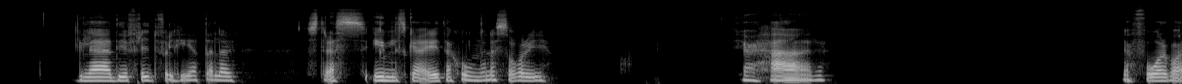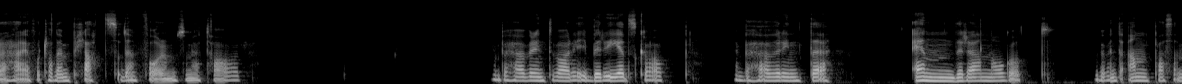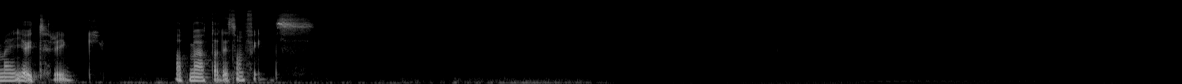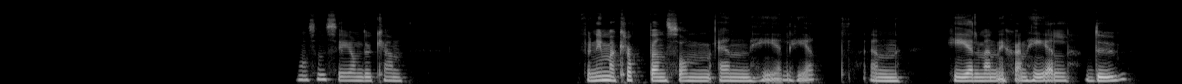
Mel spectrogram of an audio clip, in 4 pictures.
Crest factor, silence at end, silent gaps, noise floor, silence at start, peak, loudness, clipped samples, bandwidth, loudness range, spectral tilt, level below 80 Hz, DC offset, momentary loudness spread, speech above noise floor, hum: 22 dB; 0.55 s; none; -84 dBFS; 0.75 s; -4 dBFS; -25 LUFS; under 0.1%; 13.5 kHz; 10 LU; -5.5 dB/octave; -62 dBFS; under 0.1%; 12 LU; 59 dB; none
